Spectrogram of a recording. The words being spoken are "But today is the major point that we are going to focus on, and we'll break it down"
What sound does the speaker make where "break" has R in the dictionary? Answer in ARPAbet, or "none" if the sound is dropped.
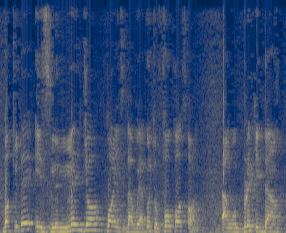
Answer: R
